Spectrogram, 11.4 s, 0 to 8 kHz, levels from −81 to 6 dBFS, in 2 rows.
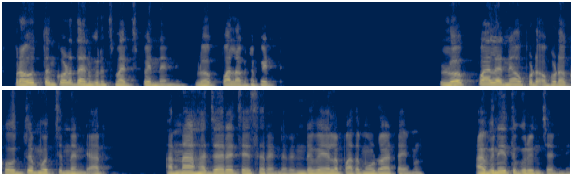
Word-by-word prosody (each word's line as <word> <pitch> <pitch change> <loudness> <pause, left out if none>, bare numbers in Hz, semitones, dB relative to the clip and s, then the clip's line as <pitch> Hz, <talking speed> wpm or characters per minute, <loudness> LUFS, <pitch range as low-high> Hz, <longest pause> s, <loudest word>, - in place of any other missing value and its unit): ప్రభుత్వం 185 +3 +4
కూడా 195 +1 +2
దాని 165 -1 +3
గురించి 160 -1 -3
మర్చిపోయిందండి. 140 -8 -2 0.2
లోక్పాల్ 145 +2 0
ఒకటి 140 +3 -5
పెట్ 150 -1 -5 1.7
లోక్పాల్ 185 +3 +4
అనే 175 +1 +1
అప్పుడు 155 -1 -2
అప్పుడొక 150 +1 -2
ఉద్యమం 165 +5 +1
ఒచ్చిందండి. 135 -8 -3
ఆర్ 125 - -7 0.6
అన్నా 155 +3 +2
హజారే 150 +1 +2
చేసారండి. 130 -5 -3
2013 130 0 0
ఆ - - -2
టైమ్‌లో 110 -2 -7 0.6
అవినీతి 165 +2 +4
గురించండి. 110 -5 -3
145 Hz, 120 wpm, -23 LUFS, 130-165 Hz, 1.7 s, ప్రభుత్వం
